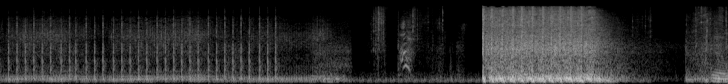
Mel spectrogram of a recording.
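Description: Rapid automatic gunfire rattles in a first-person shooter game, long loud bursts alternating with brief gaps and sharp single shots, close and dominant with no talk over it.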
